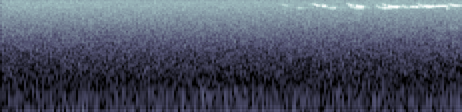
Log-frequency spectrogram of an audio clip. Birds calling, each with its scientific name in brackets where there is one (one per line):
Golden-crowned Kinglet (Regulus satrapa)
